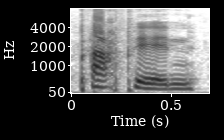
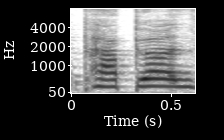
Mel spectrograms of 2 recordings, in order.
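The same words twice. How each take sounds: First: The name is said with an English accent. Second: The name is said with a French accent. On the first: "If we want the English" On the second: "Can we keep a low down on the French accents?"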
